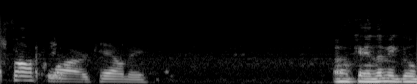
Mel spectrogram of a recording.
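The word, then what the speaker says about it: Fauquier: It's Farquhar County. Okay, let me go back. Okay, what county? Farquhar. How do you spell that?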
